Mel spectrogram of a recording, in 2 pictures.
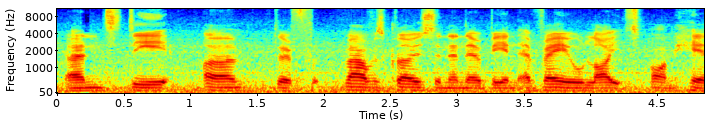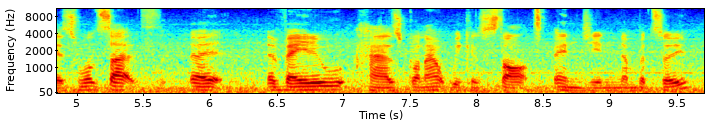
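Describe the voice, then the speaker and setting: A man speaks at medium pitch and a moderate pace, his intonation monotone and flat. Music plays in the background, and there is audible room echo. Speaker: flight simulator streamer. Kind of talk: gameplay tutorial commentary.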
